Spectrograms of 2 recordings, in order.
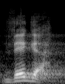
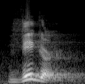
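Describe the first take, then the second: First: The word ends in an open vowel without r. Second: The word ends with a clear r sound.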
